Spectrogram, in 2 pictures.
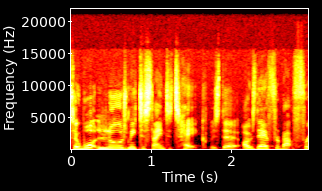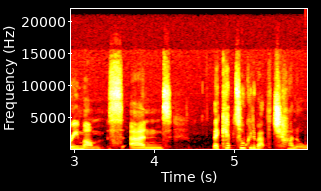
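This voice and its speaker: Speaking at a fairly quick pace with a strong Essex accent, a woman lets her pitch swing very widely. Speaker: tech sales professional. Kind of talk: panel discussion. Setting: live event with audience.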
